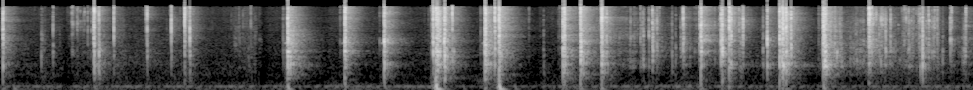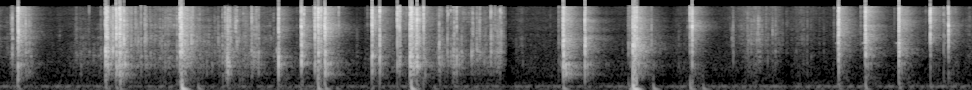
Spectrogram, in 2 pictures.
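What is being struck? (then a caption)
Uncooked lasagna pasta sheets. Whole, uncooked, ridged lasagna sheets are held in gloved hands and snapped into pieces over broken fragments. A rapid, irregular run of sharp, dry, bright cracks with almost no ring sits over a faint steady low hum.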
